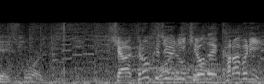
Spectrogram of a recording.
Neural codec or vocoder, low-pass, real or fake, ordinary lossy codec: none; 7.2 kHz; real; MP3, 64 kbps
